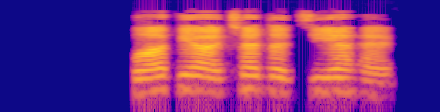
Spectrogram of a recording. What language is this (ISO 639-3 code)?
urd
